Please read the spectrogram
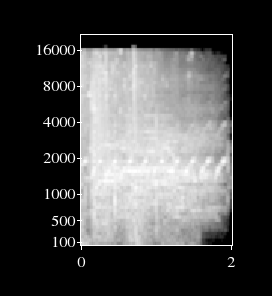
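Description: An animal-call sound effect in a logo sting: one long pitched call that quavers in its second half and fades out just before the picture goes black.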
